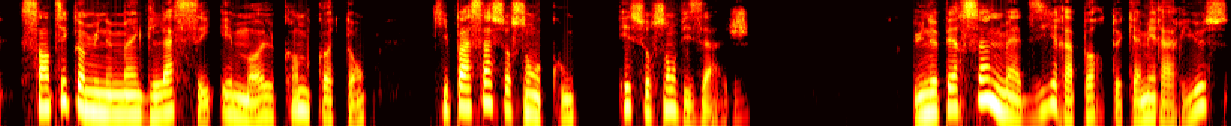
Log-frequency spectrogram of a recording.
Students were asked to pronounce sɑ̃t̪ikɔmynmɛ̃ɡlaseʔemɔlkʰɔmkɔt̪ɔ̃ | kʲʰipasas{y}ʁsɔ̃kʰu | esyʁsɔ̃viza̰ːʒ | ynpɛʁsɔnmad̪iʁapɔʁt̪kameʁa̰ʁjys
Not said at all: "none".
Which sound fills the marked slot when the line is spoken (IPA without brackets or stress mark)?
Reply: y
